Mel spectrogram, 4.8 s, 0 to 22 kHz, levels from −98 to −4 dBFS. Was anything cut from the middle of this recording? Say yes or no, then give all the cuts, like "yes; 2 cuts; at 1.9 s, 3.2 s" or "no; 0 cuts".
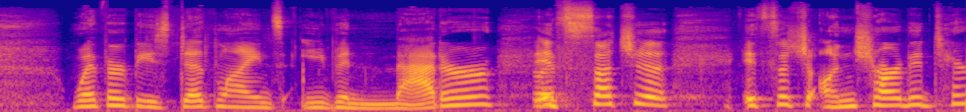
yes; 2 cuts; at 1.5 s, 2.7 s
